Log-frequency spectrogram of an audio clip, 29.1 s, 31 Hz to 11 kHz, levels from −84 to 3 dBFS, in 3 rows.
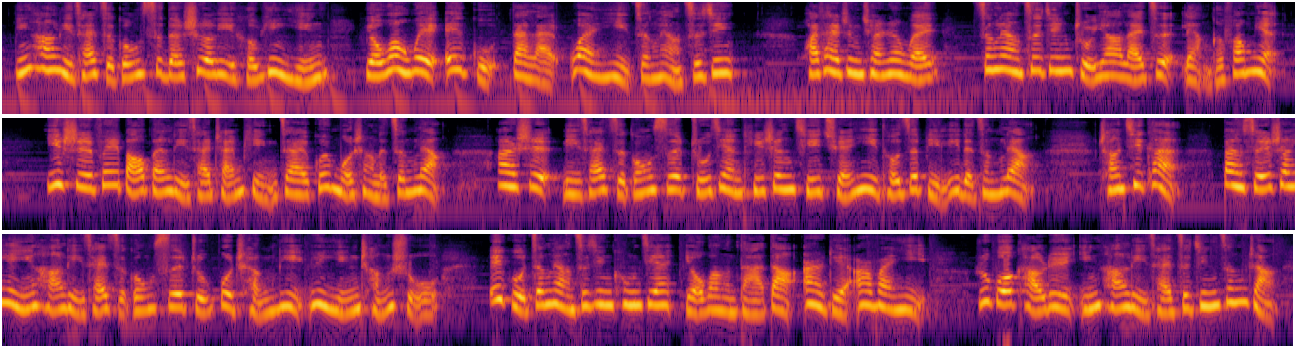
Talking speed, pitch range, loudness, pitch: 270 characters per minute, 215-275 Hz, -18 LUFS, 245 Hz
